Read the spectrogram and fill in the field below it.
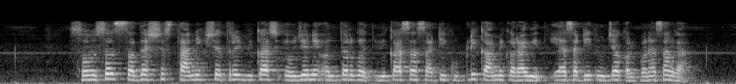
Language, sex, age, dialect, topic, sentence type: Marathi, female, 56-60, Standard Marathi, banking, statement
